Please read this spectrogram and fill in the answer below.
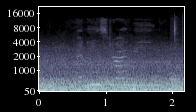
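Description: Steady road and engine rumble inside a moving car's cabin, with a faint voice partway through.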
